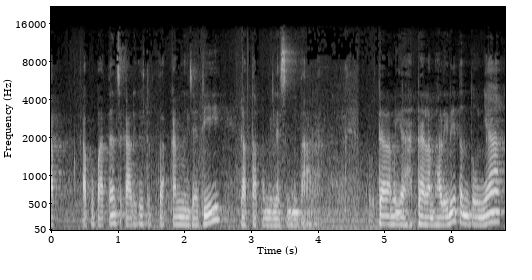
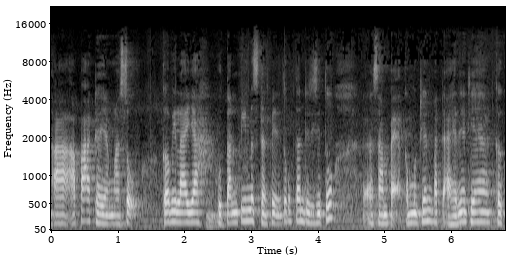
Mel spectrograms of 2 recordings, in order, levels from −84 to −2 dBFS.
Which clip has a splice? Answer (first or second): first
